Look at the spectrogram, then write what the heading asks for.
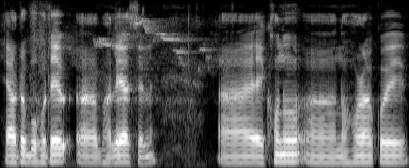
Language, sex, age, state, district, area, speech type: Assamese, male, 18-30, Assam, Jorhat, urban, spontaneous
